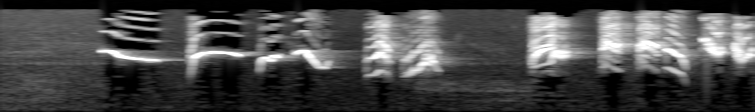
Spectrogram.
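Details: Sweet falling whistles from a female Oriental magpie-robin, followed by a rapid sequence of raspy, buzzy chattering notes, sung to stimulate male birds.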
